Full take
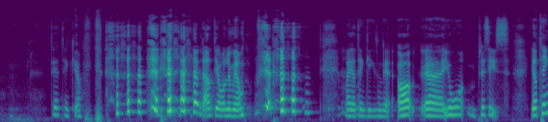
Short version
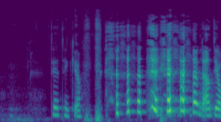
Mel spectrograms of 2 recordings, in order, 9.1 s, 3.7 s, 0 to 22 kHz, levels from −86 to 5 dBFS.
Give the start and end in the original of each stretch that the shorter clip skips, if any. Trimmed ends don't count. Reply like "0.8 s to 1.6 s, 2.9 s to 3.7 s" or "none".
none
